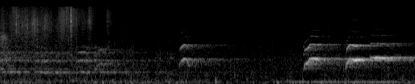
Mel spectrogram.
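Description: Deer hounds baying. A long drawn-out howl fades out over the first second, a short bay comes about two seconds in, and two louder bays follow near the end.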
